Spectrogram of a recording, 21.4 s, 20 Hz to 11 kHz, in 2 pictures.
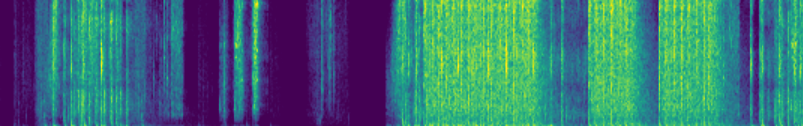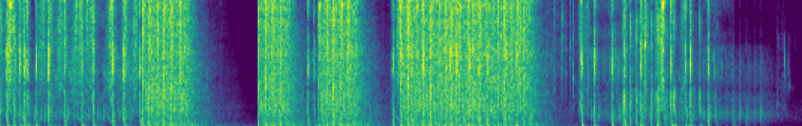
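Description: Rapid automatic gunfire from a 2v2 burst battle video game match, loud sustained bursts of several seconds separated by short pauses, with no talking.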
